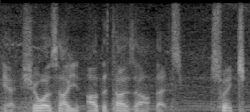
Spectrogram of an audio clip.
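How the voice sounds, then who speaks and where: A man speaks as a race engineer over team radio, in a medium-pitched voice. He gives short, matter-of-fact technical updates in clipped phrases. A clear layer of hum and mechanical noise sits behind him. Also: flat delivery, brisk.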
